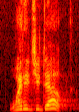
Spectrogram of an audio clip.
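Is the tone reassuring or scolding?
reassuring. It is said in a gentle, reassuring tone.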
